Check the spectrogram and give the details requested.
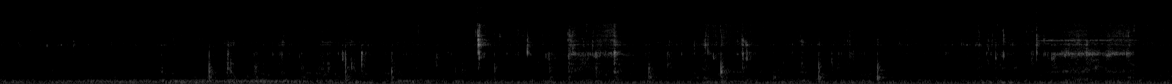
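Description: Quiet close-up chewing of rice and curry, with scattered small crunchy clicks, the sharpest about five seconds in.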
